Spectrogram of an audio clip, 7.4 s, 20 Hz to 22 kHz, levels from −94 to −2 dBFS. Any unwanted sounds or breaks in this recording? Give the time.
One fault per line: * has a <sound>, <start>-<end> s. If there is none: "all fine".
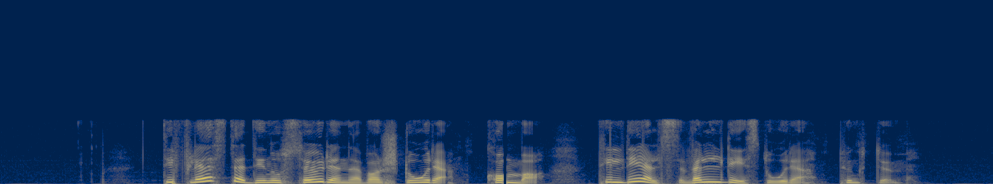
* has a dropout, 3.8-3.8 s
